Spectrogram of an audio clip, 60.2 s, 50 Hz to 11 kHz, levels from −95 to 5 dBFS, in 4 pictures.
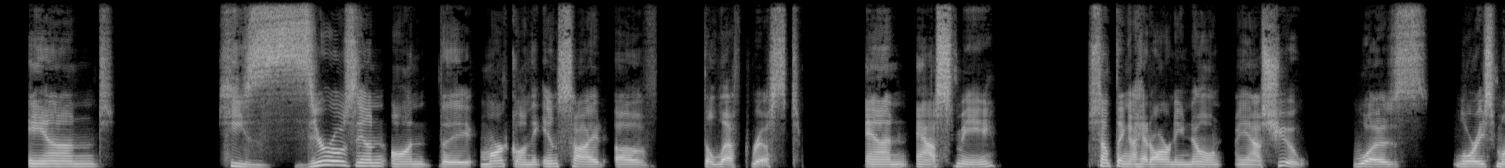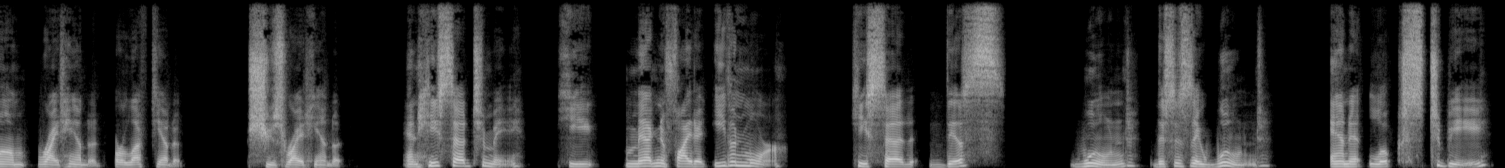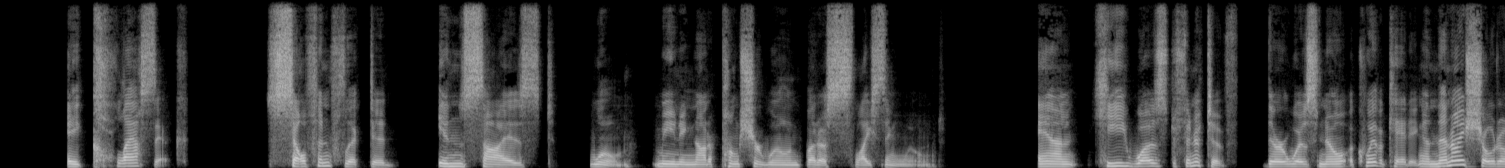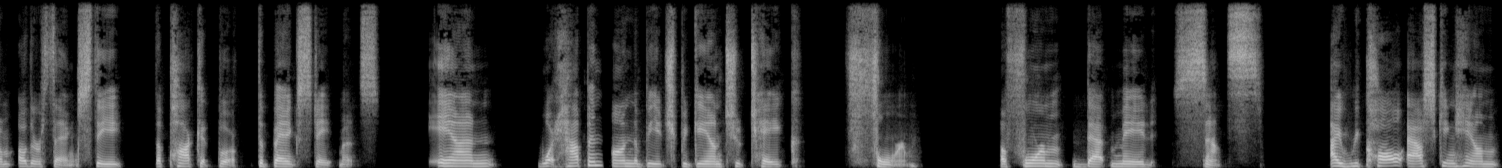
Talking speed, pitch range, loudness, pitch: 115 wpm, 160-195 Hz, -20 LUFS, 170 Hz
